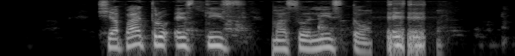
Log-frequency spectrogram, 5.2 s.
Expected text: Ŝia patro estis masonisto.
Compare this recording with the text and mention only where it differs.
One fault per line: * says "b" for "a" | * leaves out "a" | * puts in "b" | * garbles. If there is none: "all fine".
all fine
